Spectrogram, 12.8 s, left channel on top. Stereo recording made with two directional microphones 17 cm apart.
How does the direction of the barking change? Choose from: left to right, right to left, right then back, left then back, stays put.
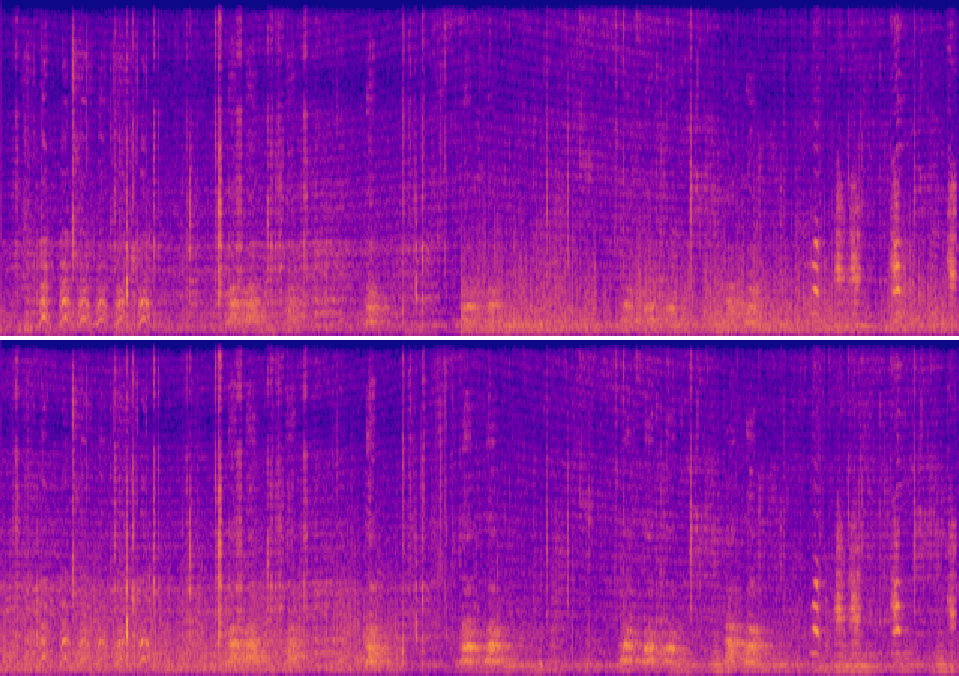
right then back.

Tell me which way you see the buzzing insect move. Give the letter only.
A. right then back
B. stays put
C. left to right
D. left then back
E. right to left
D.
